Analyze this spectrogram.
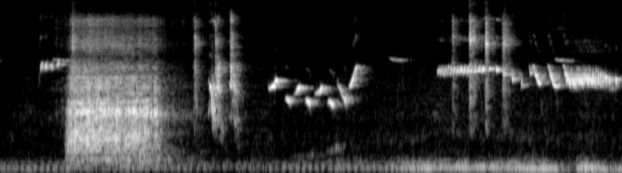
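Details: White-rumped shama, tied to songbird contests, singing: a loud burst of broad rustling noise, then sharp clicking strokes, short whistled slurs, and a long sustained high whistle with rapid clicks over a low background hum.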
